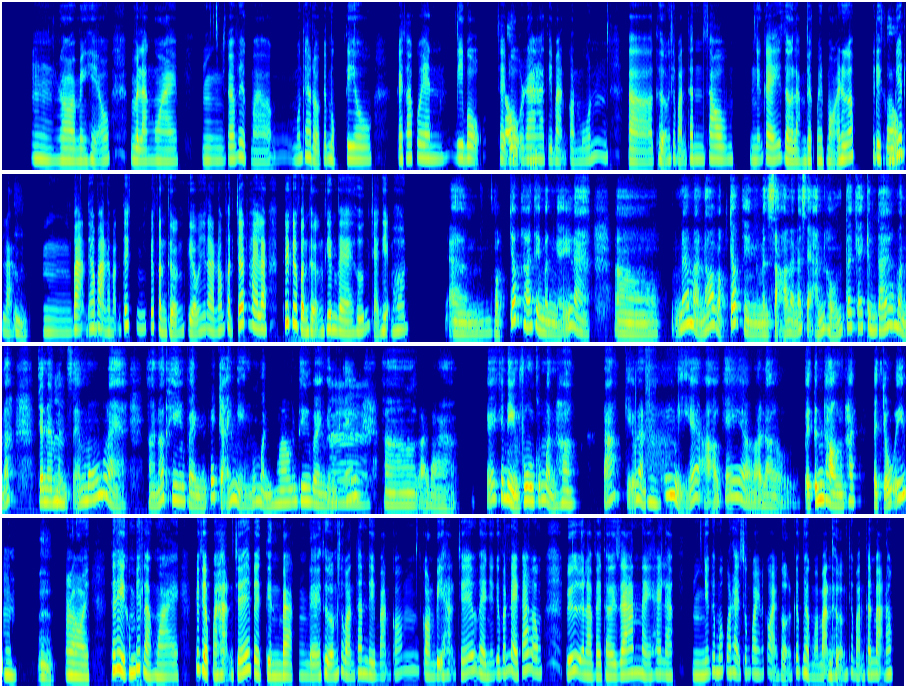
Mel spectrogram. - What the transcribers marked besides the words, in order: tapping; other background noise; laughing while speaking: "thưởng"
- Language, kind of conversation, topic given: Vietnamese, advice, Làm sao tôi có thể chọn một phần thưởng nhỏ nhưng thật sự có ý nghĩa cho thói quen mới?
